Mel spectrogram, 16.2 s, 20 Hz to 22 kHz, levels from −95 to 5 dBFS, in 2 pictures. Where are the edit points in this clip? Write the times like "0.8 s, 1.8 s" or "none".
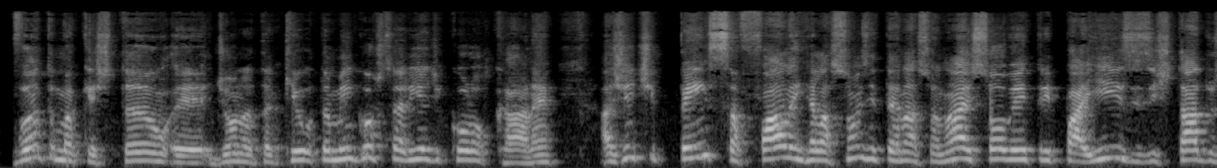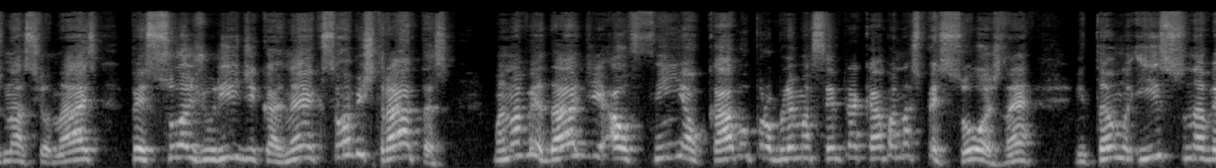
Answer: none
